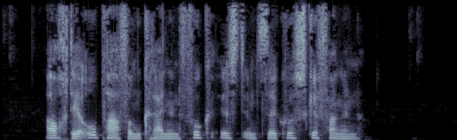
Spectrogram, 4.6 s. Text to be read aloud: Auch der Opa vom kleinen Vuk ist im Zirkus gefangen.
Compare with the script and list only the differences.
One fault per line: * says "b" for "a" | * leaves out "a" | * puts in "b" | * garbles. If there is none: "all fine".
all fine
